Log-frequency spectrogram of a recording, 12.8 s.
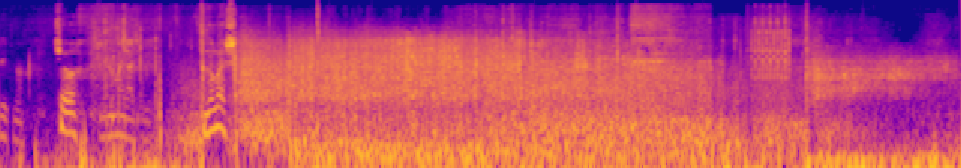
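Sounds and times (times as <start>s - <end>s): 
speech: 0.8s - 1.9s, 2.8s - 4.0s
heavy gunfire: 3.0s - 12.7s.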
